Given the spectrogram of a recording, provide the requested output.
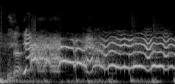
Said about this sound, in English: He doesn't say much either. He just kind of screams.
